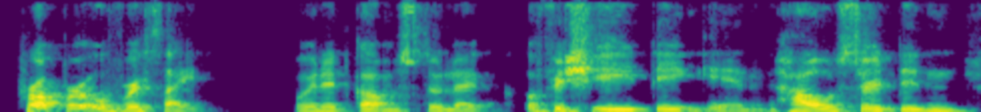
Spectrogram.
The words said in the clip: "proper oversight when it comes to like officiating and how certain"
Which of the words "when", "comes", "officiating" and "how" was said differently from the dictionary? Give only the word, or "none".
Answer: comes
